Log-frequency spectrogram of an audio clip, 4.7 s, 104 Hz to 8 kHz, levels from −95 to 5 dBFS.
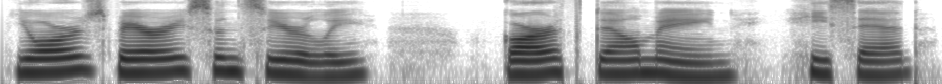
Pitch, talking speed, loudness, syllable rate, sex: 185 Hz, 90 wpm, -18 LUFS, 3.1 syllables/s, female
